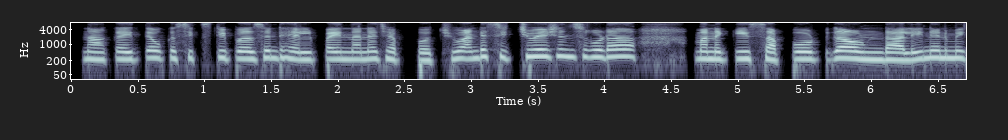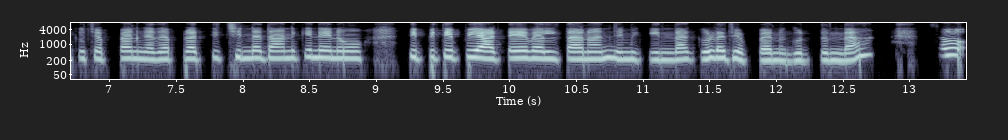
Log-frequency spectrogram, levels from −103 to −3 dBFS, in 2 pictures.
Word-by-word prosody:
నాకైతే 230 +2 -2
ఒక 255 +1 -6
60 265 +1 -4
పర్సెంట్ 255 +2 +1
హెల్పయిందనే 230 +1 0
చెప్పొచ్చు. 215 0 -6
అంటే 255 +4 +1
సిచ్యువేషన్స్ 295 +2 0
గూడా 285 +1 +2 0.6
మనకి 240 0 +2 0.2
సపోర్ట్‌గా 235 +2 +2
ఉండాలి. 220 -1 +2
నేను 265 -1 +1
మీకు 250 -1 -4
చెప్పాను 250 +2 -1
గదా! 230 +1 0
ప్రతి 245 +2 -1
చిన్న 260 -2 -1
దానికి 260 +2 -1
నేను 255 -1 +1 0.5
తిప్పి 275 0 -1
తిప్పి 275 +1 +4
అటే 255 +3 +2
వెళ్తాను 235 -1 +2
అని 245 -2 -2
మీకిందాక 220 +1 -3
కూడా 260 +2 +3
జెప్పాను 205 -3 -2
గుర్తుందా? 205 +2 -2 0.6
సో 330 - +2
240 Hz, 135 wpm, -24 LUFS, 225-260 Hz, 0.6 s, తిప్పి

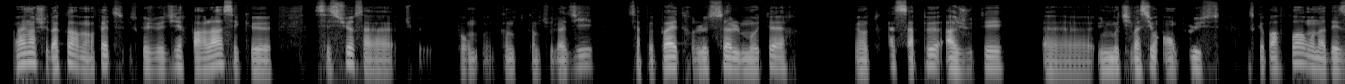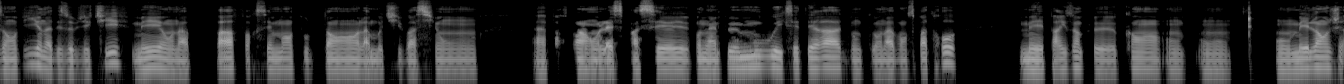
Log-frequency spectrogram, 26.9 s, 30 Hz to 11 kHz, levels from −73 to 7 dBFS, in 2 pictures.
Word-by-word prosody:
Ouais 125 +3 +5
non 140 - +5
je 135 - +2
suis 115 - -3
d'accord, 105 +4 +3
mais 95 - +1
en 95 - -3
fait, 115 -1 0
ce - - -15
que 100 - -4
je 95 - -2
veux 95 0 -3
dire 100 +2 -2
par 95 0 +4
là 115 +4 +8
c'est 100 -7 +7
que, 85 -1 0 0.4
c'est - - +3
sûr 135 -1 +6
ça 85 -4 0
tu - - -15
peux - - -25 0.3
pour 90 -1 -7
me - - -6 0.2
comme 90 0 -7
comme 80 - -9
tu - - -15
l'as 85 0 -1
dit: 110 +5 -4 0.3
«Ça - - -6
peut - - -9
pas 105 +1 +7
être 100 -2 -2
le 95 0 -1
seul 95 0 +5
moteur» 95 +3 -1 0.5
mais 90 - -2
en 90 - +1
tout - - -21
cas - - -2
ça - - +9
peut 115 -1 0
ajouter, 95 +2 +1 0.4
heu, 80 -2 -5
une 90 +1 -3
motivation 95 -1 +5
en 90 +2 0
plus, 95 -2 -4 0.3
parce - - -7
que - - -5
parfois 95 +8 +1
on 110 -4 0
a 95 - +3
des 90 0 0
envies, 110 +8 -4
on 120 - 0
a 90 - -1
des 85 0 -6
objectifs, 85 +11 -3
mais 95 +4 0
on 90 -2 -1
n'a 85 0 -1 0.3
pas 90 +2 +4
forcément 95 0 -4
tout 95 - -15
le 80 - -23
temps 90 0 +1
la 85 - -1
motivation. 85 0 0 0.9
Heu, 80 +1 -3
parfois 90 -1 -1
on 85 - -1
laisse 85 -1 +3
passer, 95 0 +3
qu'on 90 -1 -2
est - - -1
un 90 - -1
peu 100 +3 -3
mou 105 +1 -1
et 95 - +1
cetera 100 +2 +2
donc 85 -2 -10
on 85 0 -6
n'avance 85 0 -3
pas 90 - 0
trop, 135 +7 -2 0.6
mais 90 0 0
par 85 - -3
exemple, 95 +2 -4
heu, 85 -1 -3
quand 95 -2 -3
on 90 -1 -8
on 85 -1 -8 0.5
on 90 0 -3
mélange 95 +2 +1
90 Hz, 210 wpm, -27 LUFS, 85-100 Hz, 0.9 s, ça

